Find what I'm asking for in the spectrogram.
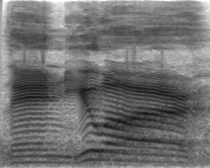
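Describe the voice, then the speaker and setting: A man's voice: mid-range voice, drawn-out words, pushed and bright, reverberant, slight background noise, full character voice. A man voicing a blustering, honor-bound gang enforcer in a video game, emphatic and declamatory. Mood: baffled, protesting. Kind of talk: animated video game voice acting.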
